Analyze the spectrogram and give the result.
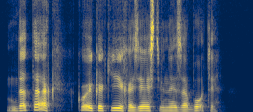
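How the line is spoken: Glum reply. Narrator (Russian): уныло отозвался Грон

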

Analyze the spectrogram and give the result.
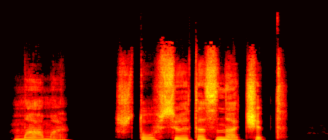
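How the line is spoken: Barely audible whisper. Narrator (Russian): донесся едва различимый шепот

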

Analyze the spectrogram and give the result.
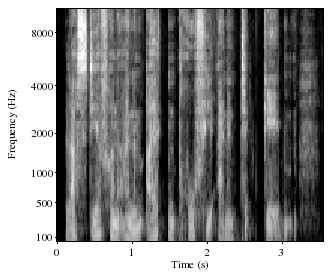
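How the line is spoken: Quiet speech. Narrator (German): sagte Mufasa leise

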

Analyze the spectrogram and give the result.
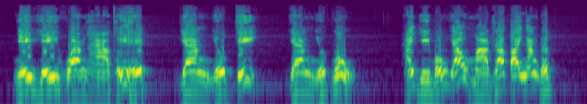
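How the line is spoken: Loud commanding shout. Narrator (Vietnamese): Quyết Ma Thể Y Nhân quát to ra lệnh

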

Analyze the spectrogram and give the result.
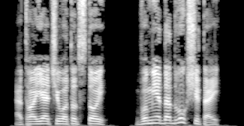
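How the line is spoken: Barking shout. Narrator (Russian): Рявкнул Шныга куда-то в сторону

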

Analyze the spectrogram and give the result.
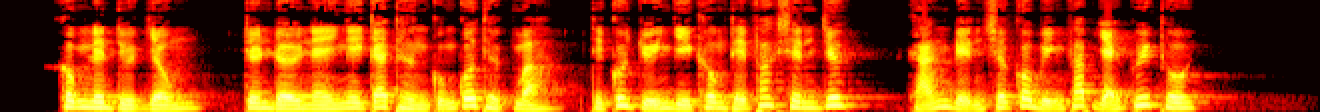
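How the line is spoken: Loud, consoling. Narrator (Vietnamese): Diệp Phàm lớn tiếng an ủi và khuyên giải mọi người, nói

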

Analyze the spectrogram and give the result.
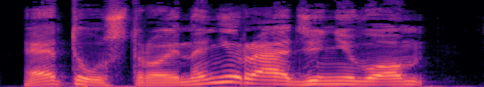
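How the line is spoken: Angry declaration. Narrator (Russian): сердито заявил Каллен

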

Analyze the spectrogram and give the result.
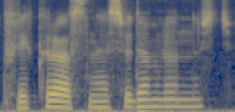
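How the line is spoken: Muttered. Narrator (Russian): пробормотал мистер Икс

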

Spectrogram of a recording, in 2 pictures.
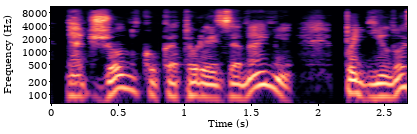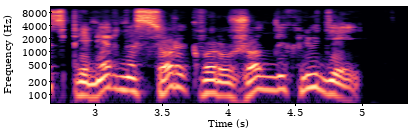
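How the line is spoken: Whispered. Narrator (Russian): она прошептала

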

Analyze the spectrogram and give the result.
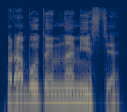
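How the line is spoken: Plain. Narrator (Russian): ответил напарник

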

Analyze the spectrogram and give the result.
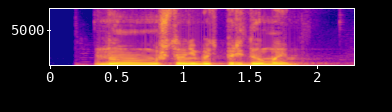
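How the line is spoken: Uncertain answer. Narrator (Russian): я как-то неуверенно ответил

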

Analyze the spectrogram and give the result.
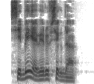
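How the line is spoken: Calm. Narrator (Russian): спокойно сказал Макрон

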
